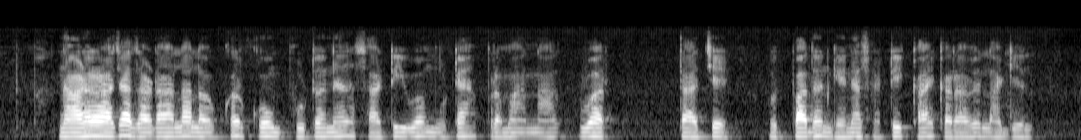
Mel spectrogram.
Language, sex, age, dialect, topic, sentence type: Marathi, male, 18-24, Northern Konkan, agriculture, question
